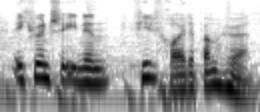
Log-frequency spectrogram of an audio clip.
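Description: A man's voice: mid-range voice, expressive, normal speed, over music. A man presenting a scripted radio introduction to a story.

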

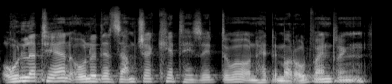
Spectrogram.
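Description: An older man with a northern German, Low German accent, telling anecdotes as an interview guest and lively raconteur. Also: moderate pace, gravelly. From northern Germany, Baltic coast. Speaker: interview guest, theatre writer and dramaturge.

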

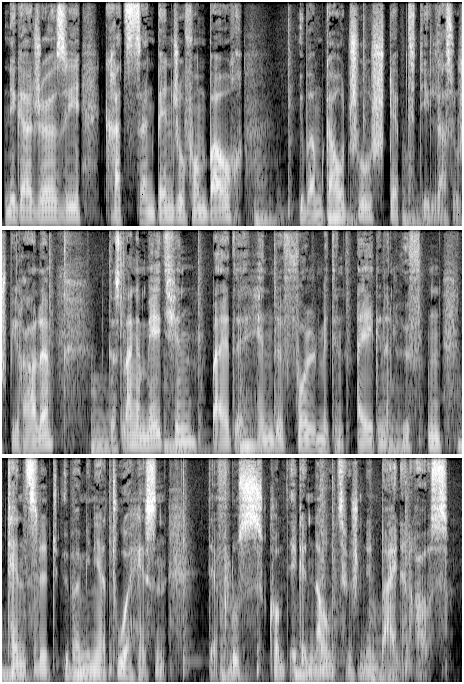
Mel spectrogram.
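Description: Low gravelly bookish male narrator. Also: animated, moderate pace, over music. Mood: wry, sombre. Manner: terse, poetic, clipped phrases. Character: bookish male refugee narrator, wry and tender. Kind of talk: literary radio drama narration.

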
